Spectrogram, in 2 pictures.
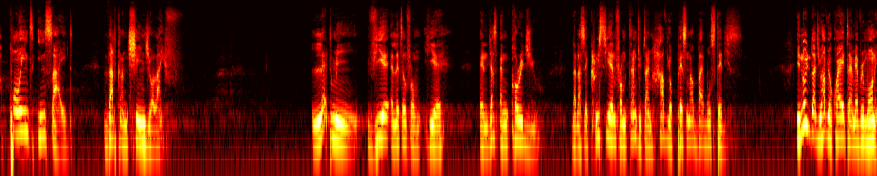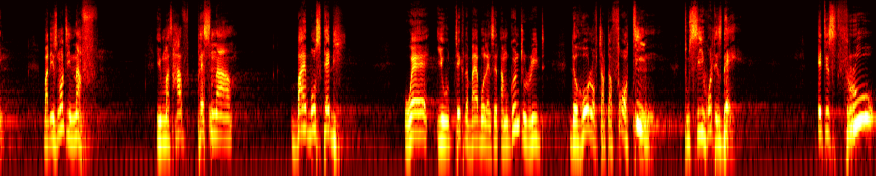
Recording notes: Encounter Service. Preached at the Qodesh.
